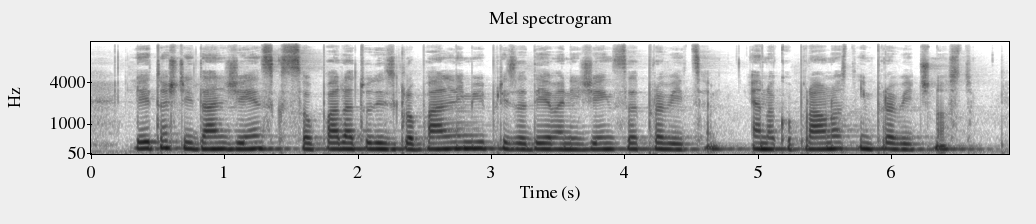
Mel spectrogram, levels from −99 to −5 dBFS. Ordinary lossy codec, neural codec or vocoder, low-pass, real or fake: none; none; 14.4 kHz; real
